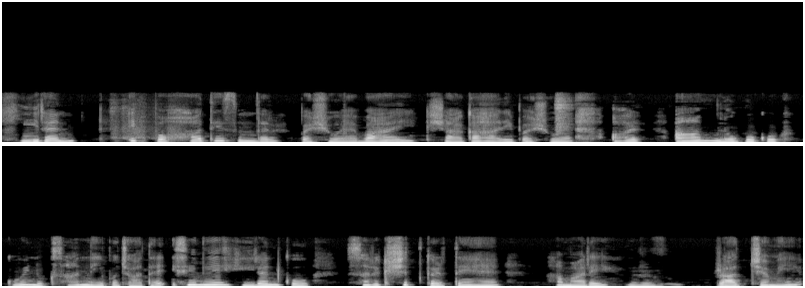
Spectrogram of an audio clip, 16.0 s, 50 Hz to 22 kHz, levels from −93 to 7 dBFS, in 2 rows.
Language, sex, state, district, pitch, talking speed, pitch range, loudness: Hindi, female, Uttarakhand, Uttarkashi, 250 Hz, 110 wpm, 235-280 Hz, -18 LUFS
